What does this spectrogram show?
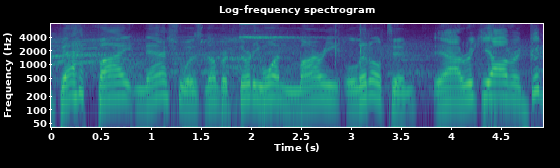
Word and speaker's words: Mari: Is it Mari or Mary Littleton? Mari. It is Mari.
